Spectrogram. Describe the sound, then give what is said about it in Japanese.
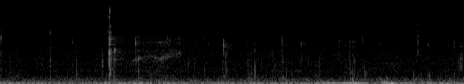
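Faint chewing of squid tentacles (geso): soft, moist mouth sounds with a few brief crunchy bites, quiet throughout. “いやゲソうまいうん”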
